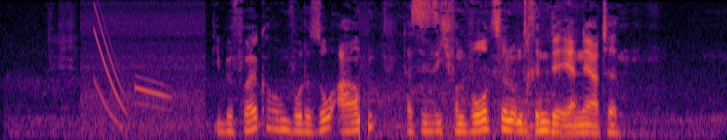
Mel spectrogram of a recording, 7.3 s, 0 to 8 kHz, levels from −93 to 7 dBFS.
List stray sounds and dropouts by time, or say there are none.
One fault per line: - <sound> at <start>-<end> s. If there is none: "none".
- chirp at 0.9-1.8 s
- dropout at 3.6-3.7 s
